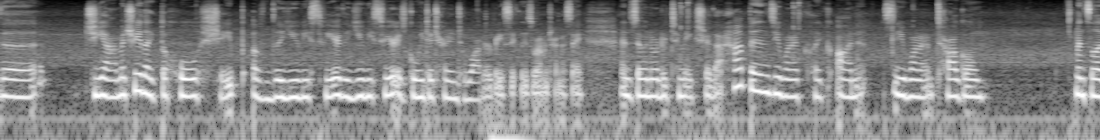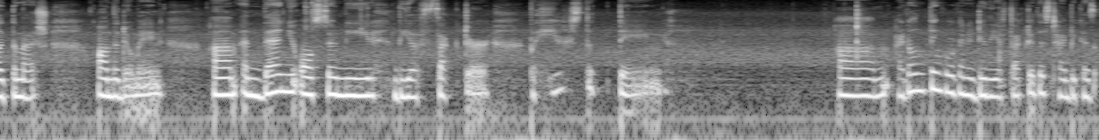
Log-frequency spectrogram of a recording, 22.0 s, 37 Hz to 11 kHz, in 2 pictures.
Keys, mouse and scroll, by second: 6.9 click, 8.0 click, 8.6-9.7 scroll down 15, 9.7-11.2 scroll down 13, 11.2-13.3 scroll down 10, 14.1 click, 16.1 scroll down 1, 16.3-17.8 scroll up 3, 17.8-18.2 scroll up 5, 18.2-18.9 scroll down 5, 18.9-19.3 scroll up 4, 19.6-21.3 middle drag, 21.3-21.6 scroll up 1, 21.6-21.9 scroll down 3.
